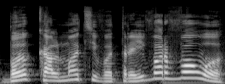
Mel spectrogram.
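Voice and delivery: ordinary talk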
